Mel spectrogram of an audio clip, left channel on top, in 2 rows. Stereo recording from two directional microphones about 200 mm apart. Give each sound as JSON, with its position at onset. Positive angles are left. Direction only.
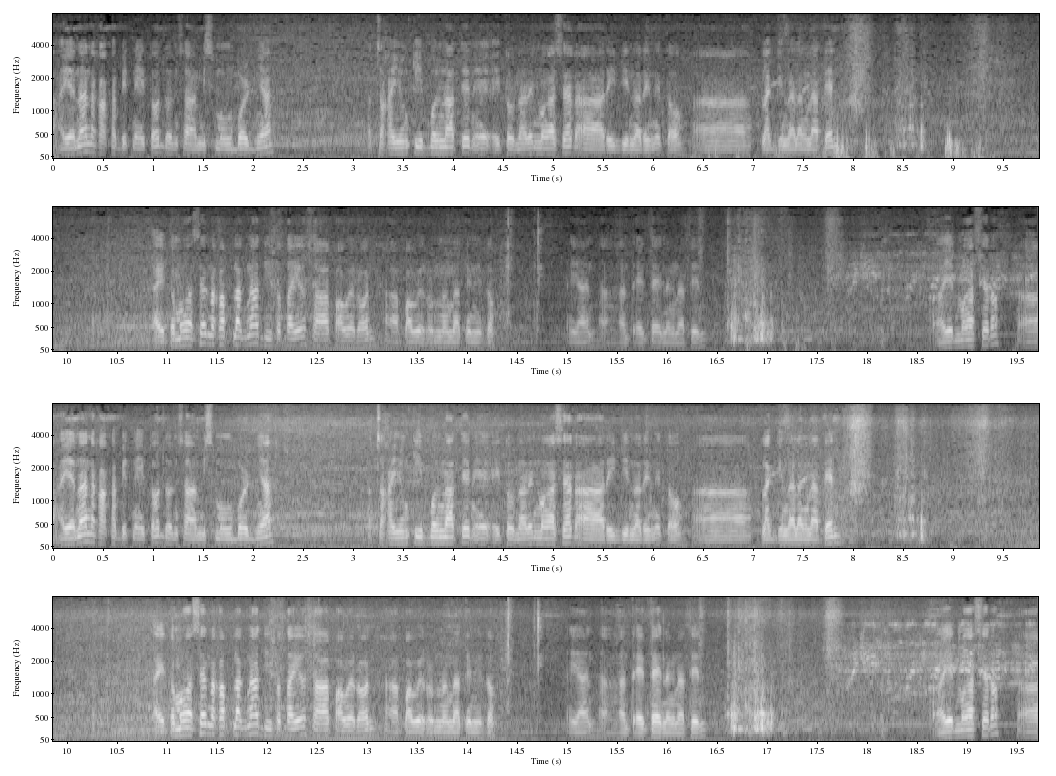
{"t": 0.1, "sound": "speech", "side_deg": 0}
{"t": 3.2, "sound": "speech", "side_deg": 0}
{"t": 10.8, "sound": "speech", "side_deg": 0}
{"t": 15.7, "sound": "speech", "side_deg": -25}
{"t": 18.7, "sound": "speech", "side_deg": -5}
